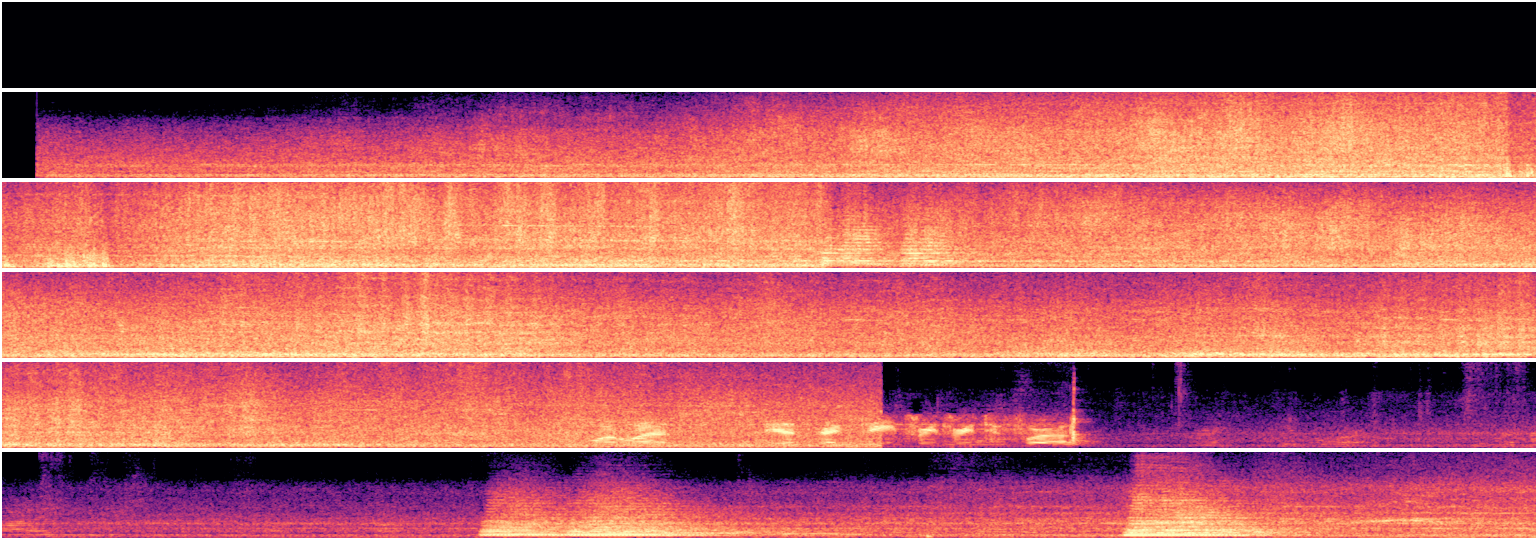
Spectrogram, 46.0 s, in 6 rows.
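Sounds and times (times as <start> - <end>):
diesel locomotive running: 7.9 - 46.0
locomotive horn: 19.3 - 20.5, 40.7 - 42.4, 43.9 - 45.6.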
